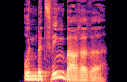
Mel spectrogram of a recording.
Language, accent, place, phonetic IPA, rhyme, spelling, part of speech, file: German, Germany, Berlin, [ʊnbəˈt͡svɪŋbaːʁəʁə], -ɪŋbaːʁəʁə, unbezwingbarere, adjective, De-unbezwingbarere.ogg
- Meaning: inflection of unbezwingbar: 1. strong/mixed nominative/accusative feminine singular comparative degree 2. strong nominative/accusative plural comparative degree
